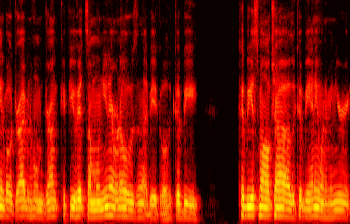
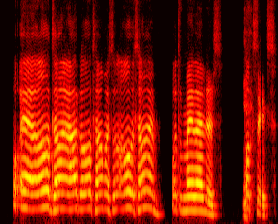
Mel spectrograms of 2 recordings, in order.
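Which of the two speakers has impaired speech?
The second: dysarthria; crash brain damage, atlanto-occipital neck injury, severe mobility limits; weaker speech muscles.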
